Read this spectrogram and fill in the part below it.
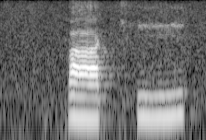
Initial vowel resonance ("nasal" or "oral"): oral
